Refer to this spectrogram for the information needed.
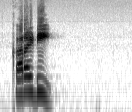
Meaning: bear (Melursus ursinus)
- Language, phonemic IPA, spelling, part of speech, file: Tamil, /kɐɾɐɖiː/, கரடி, noun, Ta-கரடி.ogg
